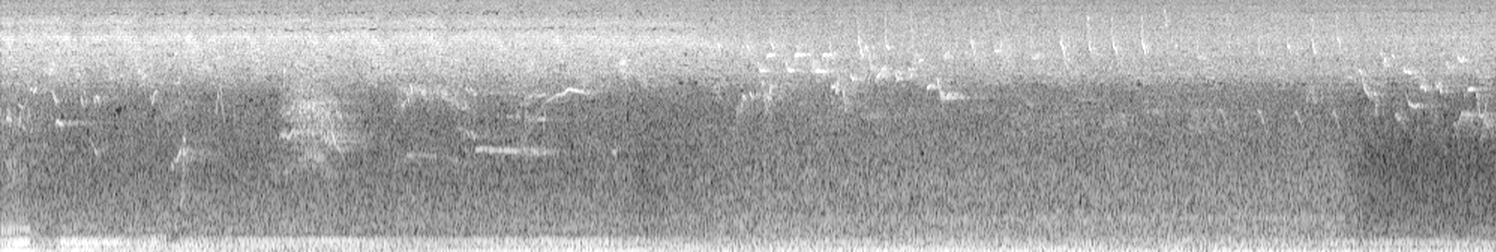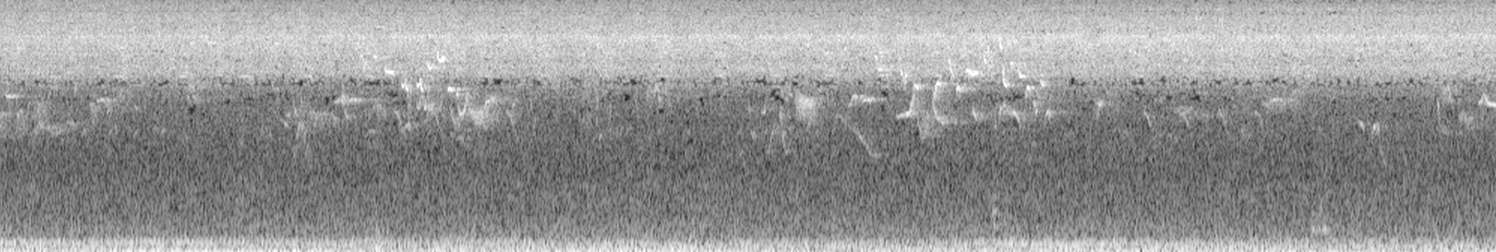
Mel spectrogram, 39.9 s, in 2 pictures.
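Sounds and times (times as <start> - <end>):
small birds chirping: 0.0 - 21.6, 29.8 - 39.9
steady background hiss and rumble: 0.0 - 39.9.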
